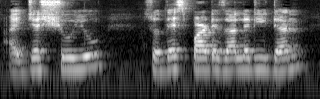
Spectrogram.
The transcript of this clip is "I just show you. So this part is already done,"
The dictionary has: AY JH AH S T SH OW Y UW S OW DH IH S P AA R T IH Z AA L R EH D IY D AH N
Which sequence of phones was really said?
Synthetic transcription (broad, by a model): AY JH AH S T SH OW Y UW S OW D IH S P AA R T IH Z AA L R EH D IY D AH N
